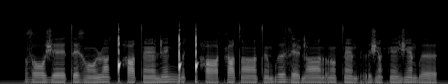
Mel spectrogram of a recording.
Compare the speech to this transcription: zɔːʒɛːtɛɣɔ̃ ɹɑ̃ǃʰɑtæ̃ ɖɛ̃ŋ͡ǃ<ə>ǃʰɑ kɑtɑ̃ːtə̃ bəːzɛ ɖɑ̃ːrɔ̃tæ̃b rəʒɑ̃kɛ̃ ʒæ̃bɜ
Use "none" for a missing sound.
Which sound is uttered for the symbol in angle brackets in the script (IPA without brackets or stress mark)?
ə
